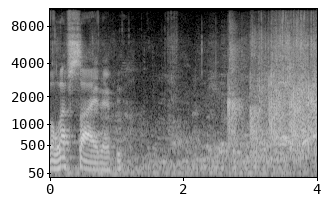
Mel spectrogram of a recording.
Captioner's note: excited Murmuring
